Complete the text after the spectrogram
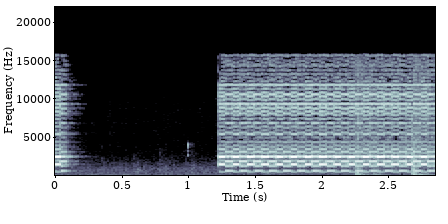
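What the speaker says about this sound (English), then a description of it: "Oh, the phone's ringing." A telephone in a video game starts ringing abruptly with a loud, sustained electronic bell tone after near-silence, joined by a couple of low thumps near the end.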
